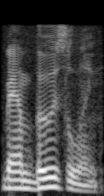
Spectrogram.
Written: bamboozling

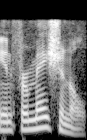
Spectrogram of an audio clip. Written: informational

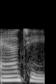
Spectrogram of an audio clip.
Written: ante

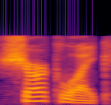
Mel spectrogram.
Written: sharklike

